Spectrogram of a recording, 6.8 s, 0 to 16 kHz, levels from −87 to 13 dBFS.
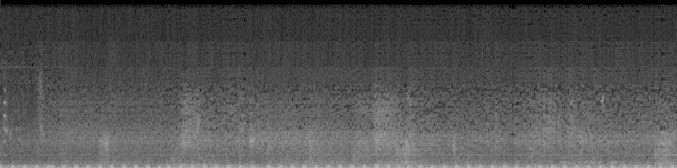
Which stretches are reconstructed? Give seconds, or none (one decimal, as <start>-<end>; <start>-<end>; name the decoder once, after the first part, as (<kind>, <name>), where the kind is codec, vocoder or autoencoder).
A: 0.5-1.6 (autoencoder, DAC-VAE); 2.6-4.0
